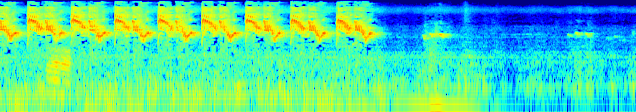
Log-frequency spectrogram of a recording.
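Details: Javan pied starling kept in a cage, its song serving as a lure for a starling that has gone quiet: about eight loud, harsh, raspy notes repeated steadily roughly twice a second, then near silence with a faint short call.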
